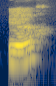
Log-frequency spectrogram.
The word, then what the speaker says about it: heure: Okay, and something very easy, H is always silent. Au, haricot, heure, dehors.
